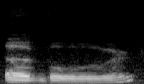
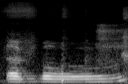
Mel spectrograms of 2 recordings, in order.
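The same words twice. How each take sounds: First: Lightly voiced old dude; mild old-man grunt; old man grumble. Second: Put-on a touch higher old-guy sigh; lightly voiced old dude, brighter take; old man grumble. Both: Shown as a demonstration. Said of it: "I like playing older dudes".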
